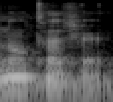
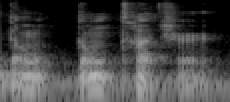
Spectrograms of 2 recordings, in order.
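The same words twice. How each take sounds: First: Said in the usual way. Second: Breathy whispered don't touch her; hushed warning. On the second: Retold or imitated. Whispering a warning about the girl who hates being touched. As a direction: whisper the warning like a secret rule.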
